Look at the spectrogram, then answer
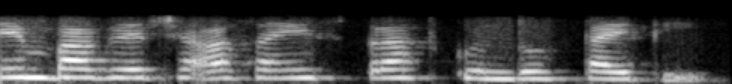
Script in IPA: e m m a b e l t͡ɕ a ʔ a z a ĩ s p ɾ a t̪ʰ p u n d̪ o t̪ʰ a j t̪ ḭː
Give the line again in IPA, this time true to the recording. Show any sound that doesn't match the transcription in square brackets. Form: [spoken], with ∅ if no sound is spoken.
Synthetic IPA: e m [b] a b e [ɾ] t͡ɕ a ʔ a [s] a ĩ s p ɾ a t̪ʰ [k] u n d̪ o [t̪] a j t̪ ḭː

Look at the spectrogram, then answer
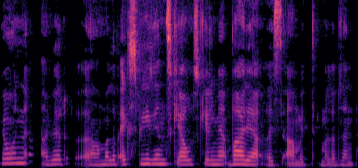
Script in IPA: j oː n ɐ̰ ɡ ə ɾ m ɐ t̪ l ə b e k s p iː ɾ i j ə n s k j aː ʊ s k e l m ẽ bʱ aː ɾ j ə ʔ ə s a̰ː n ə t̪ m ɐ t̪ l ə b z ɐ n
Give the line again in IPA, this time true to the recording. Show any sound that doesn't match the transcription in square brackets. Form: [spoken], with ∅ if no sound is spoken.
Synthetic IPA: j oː n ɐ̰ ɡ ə ɾ m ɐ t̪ l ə b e k s p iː ɾ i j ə n s k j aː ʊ s k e l m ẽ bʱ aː ɾ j [a] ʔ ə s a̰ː [m] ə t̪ m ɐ t̪ l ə b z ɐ n

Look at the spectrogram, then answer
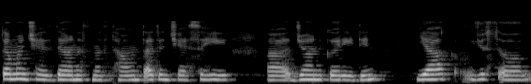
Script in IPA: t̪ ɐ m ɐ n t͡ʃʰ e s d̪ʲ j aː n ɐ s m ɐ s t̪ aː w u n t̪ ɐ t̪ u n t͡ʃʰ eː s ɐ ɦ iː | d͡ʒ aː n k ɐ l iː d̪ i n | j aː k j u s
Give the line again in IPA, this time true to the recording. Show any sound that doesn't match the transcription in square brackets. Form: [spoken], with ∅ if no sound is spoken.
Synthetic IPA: t̪ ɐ m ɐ n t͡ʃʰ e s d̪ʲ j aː n ɐ s m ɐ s [t̪ʰ] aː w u n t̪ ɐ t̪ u n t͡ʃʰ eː s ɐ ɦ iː | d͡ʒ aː n k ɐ [ɾ] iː d̪ i n | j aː k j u s

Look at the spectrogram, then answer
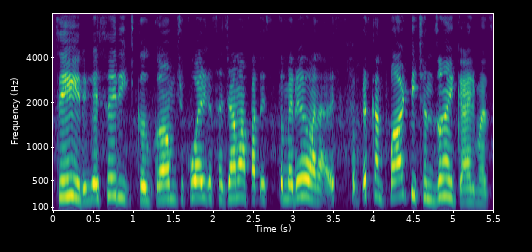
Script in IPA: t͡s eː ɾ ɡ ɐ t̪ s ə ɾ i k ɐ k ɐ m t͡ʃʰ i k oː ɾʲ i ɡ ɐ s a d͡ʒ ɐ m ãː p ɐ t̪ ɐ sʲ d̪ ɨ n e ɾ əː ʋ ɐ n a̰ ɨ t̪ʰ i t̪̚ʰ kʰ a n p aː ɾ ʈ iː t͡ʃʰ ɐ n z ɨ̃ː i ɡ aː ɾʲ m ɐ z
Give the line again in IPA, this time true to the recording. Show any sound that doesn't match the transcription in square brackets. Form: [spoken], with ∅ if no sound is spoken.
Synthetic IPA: t͡s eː ɾ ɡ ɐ [∅] s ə ɾ i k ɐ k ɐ m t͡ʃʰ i k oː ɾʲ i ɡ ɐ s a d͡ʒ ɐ m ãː p ɐ t̪ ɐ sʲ [t̪] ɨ [m] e ɾ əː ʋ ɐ n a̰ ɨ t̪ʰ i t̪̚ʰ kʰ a n p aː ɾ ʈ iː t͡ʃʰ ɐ n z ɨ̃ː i [k] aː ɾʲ m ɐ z

